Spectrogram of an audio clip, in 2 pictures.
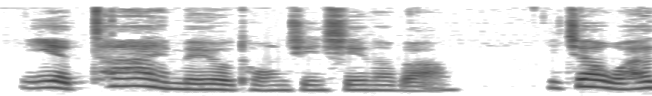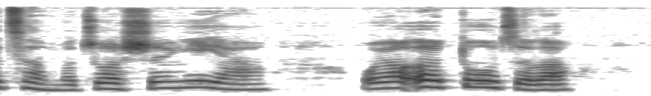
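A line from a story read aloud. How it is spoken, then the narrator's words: Hoarse, sorrowful voice. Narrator (Chinese): 陈王朝的人在外面用嘶哑的声音悲哀地说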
